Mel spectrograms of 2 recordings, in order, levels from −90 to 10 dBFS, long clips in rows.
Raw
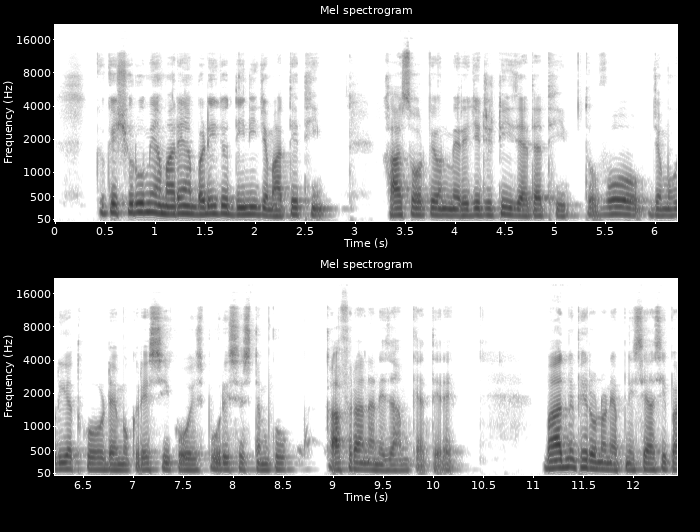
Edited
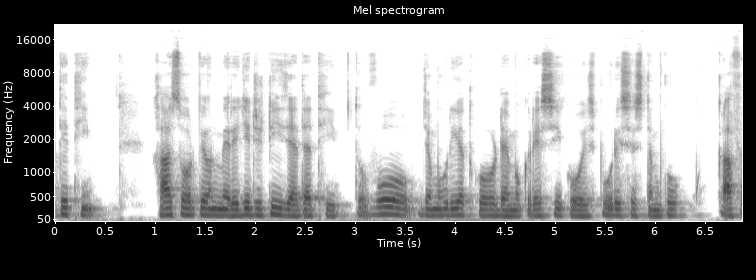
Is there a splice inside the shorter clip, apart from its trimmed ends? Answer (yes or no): no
